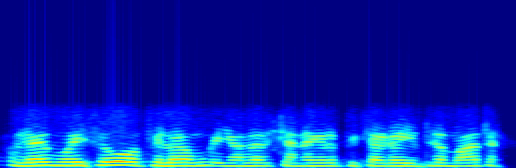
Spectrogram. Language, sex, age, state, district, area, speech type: Kannada, male, 60+, Karnataka, Mysore, urban, conversation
